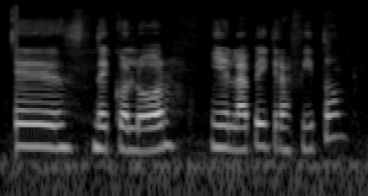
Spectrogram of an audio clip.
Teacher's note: el uso de elisión del sonido S en lápiz, en la frase lápiz grafito.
